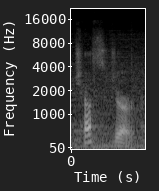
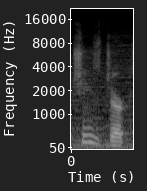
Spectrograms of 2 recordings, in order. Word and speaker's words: Chess Jerk: $50 from one of my stream regulars, Chess Jerk, whom for years I mispronounced his name as Cheese Jerk, thinking he was someone who stole cheese. Nice.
